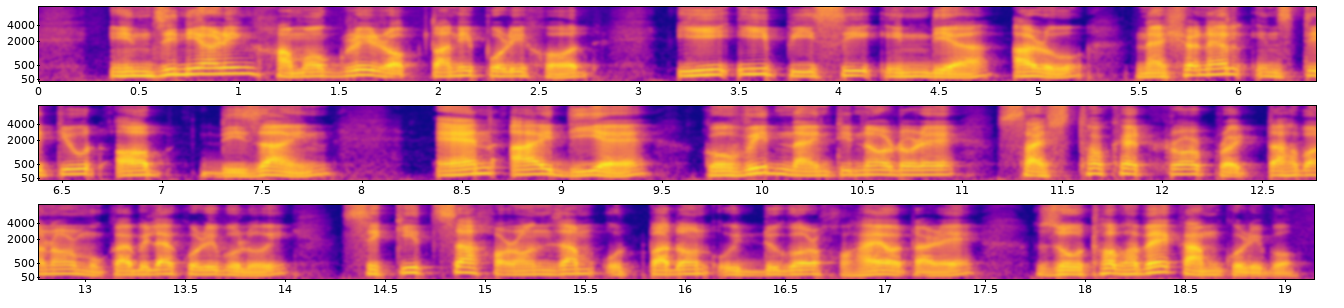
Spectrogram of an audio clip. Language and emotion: Assamese, neutral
